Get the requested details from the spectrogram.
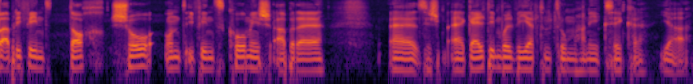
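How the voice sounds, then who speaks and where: A man's voice: low voice, darkish tone, dry recording. A young Swiss German man, a musician and podcast co-host, talking in a laid-back, hesitant way with dry humor. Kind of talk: casual banter.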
